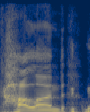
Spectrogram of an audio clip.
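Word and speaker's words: Højlund: HOJLUND. And you just leave the D off.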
